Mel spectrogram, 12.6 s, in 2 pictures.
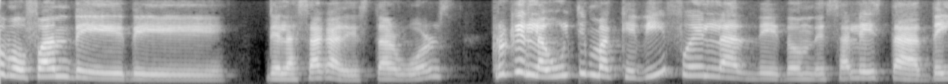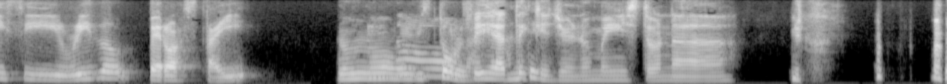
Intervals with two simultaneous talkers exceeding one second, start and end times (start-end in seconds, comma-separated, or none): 8.8-10.0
